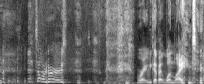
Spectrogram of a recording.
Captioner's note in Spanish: risas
